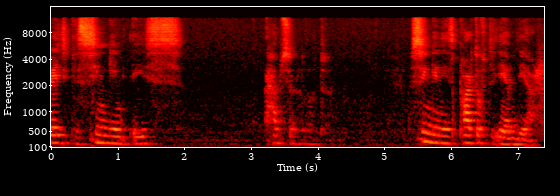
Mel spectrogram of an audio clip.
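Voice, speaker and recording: With a Turkish accent and a somewhat breathy, medium-pitched voice, a woman speaks at a fairly slow pace with long, frequent pauses, fairly even intonation and big swings in loudness, in audible room echo. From Turkey. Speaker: therapist. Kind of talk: interview. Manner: halting, many fillers.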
